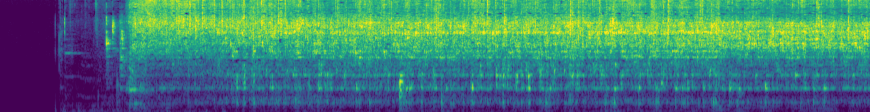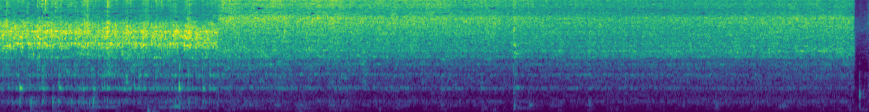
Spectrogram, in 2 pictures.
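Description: Potato strips frying in oil in a metal pot over a wood fire: a loud, steady sizzle that starts about half a second in and eases a little about eleven seconds in.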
